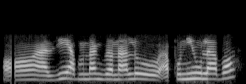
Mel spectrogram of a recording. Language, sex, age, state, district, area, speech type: Assamese, female, 30-45, Assam, Dhemaji, urban, conversation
